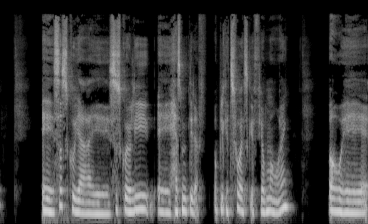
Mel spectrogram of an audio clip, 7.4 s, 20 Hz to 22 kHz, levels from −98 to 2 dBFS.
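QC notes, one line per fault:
No fault to note on this speech clip.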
